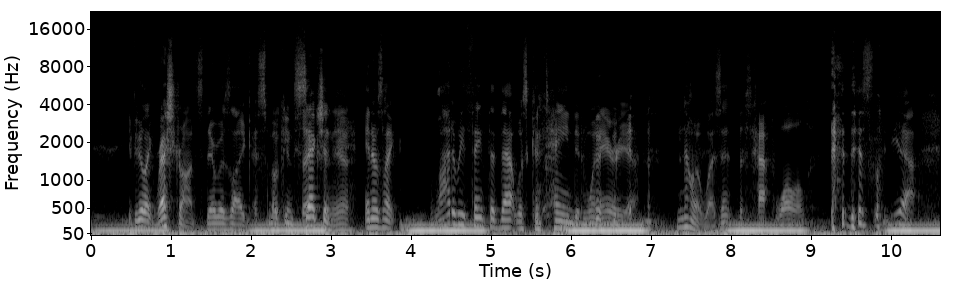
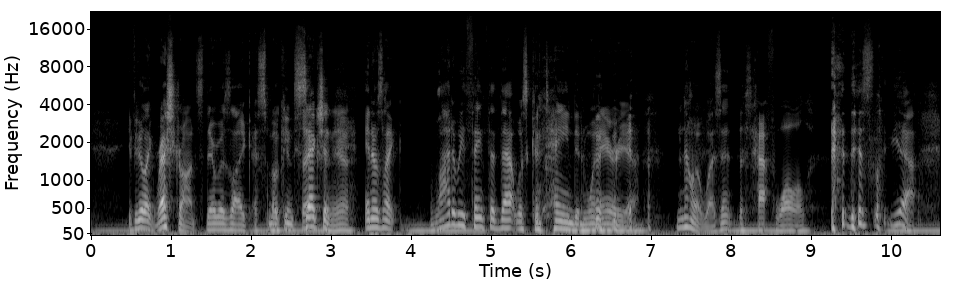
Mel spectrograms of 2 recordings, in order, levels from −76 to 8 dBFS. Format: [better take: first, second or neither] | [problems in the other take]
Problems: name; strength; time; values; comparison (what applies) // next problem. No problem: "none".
second | low rumble; loud; throughout; 4 dB below the speech; faint in the second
